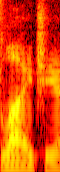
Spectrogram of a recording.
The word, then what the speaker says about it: lychee: game anymore okay so it's lychee i've been saying it wrong apologies nice and then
